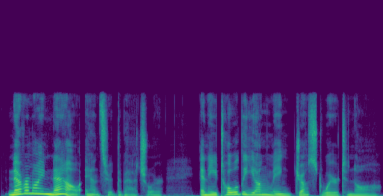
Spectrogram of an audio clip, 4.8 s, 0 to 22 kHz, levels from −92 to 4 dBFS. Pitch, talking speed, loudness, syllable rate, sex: 175 Hz, 200 wpm, -19 LUFS, 5.4 syllables/s, female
